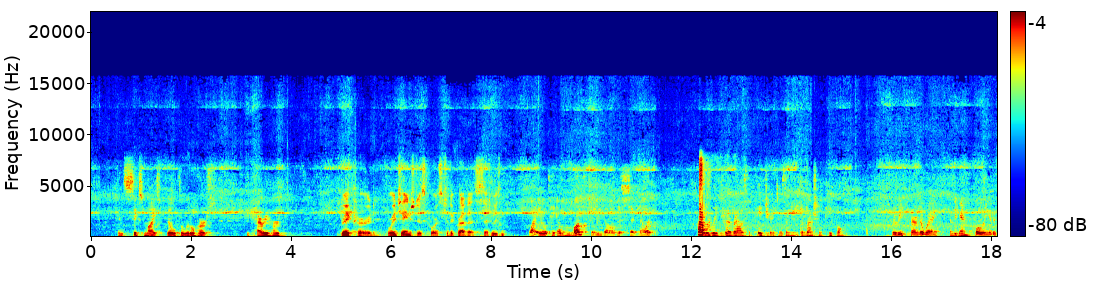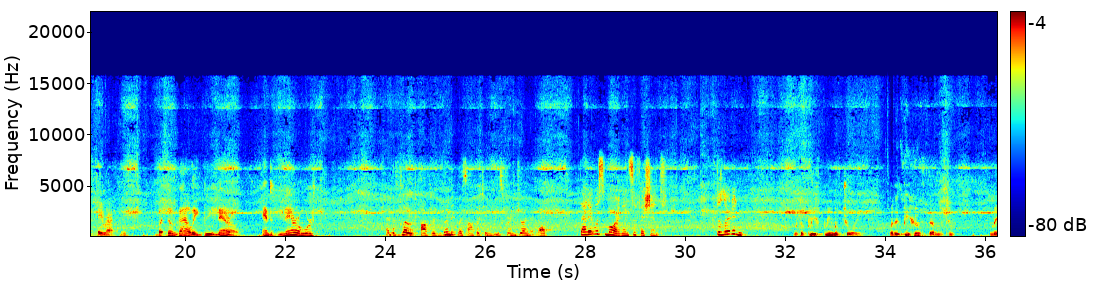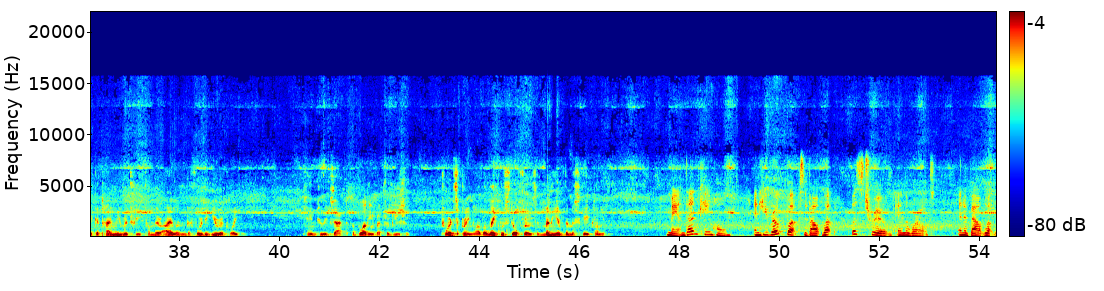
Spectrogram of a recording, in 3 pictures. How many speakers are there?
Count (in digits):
9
